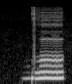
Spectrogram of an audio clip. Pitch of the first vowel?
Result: high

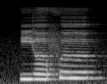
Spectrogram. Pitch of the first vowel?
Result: low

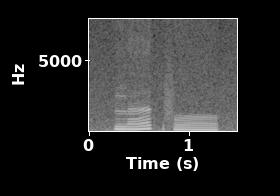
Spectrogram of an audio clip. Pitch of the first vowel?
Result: rising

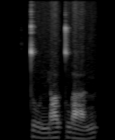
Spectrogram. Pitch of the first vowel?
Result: low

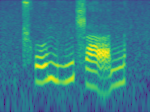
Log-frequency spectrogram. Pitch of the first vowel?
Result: rising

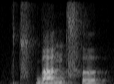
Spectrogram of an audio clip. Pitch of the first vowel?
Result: high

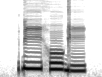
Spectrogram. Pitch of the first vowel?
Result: high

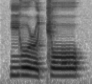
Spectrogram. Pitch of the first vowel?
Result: falling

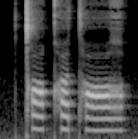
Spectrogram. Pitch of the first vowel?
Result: high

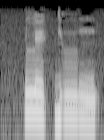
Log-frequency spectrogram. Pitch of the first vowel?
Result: low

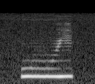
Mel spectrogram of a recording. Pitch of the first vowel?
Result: high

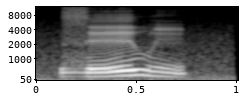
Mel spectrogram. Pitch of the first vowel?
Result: rising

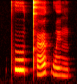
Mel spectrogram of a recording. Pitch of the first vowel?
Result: high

